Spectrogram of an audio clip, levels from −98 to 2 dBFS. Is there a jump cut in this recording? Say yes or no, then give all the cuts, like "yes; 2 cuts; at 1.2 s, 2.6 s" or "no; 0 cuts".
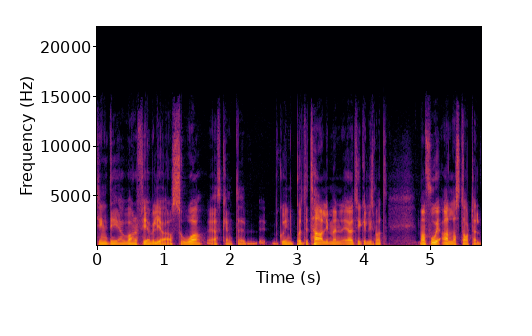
no; 0 cuts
